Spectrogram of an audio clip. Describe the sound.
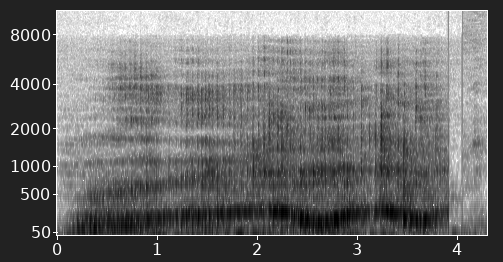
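An audiobook narrator's voice imitates a growl at the end of the story: one sustained, low, rumbling snarl lasting about four seconds, steady and fairly loud, with a slowly wavering pitch. It stops abruptly, with no talking.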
